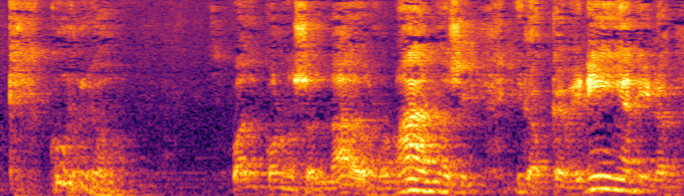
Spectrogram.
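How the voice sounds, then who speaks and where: At a church retreat service, a male pastor tells a sermon story and poses questions to the congregation. His mid-range voice is expressive at a moderate pace, captured by a distant mic in an echoey church hall.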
